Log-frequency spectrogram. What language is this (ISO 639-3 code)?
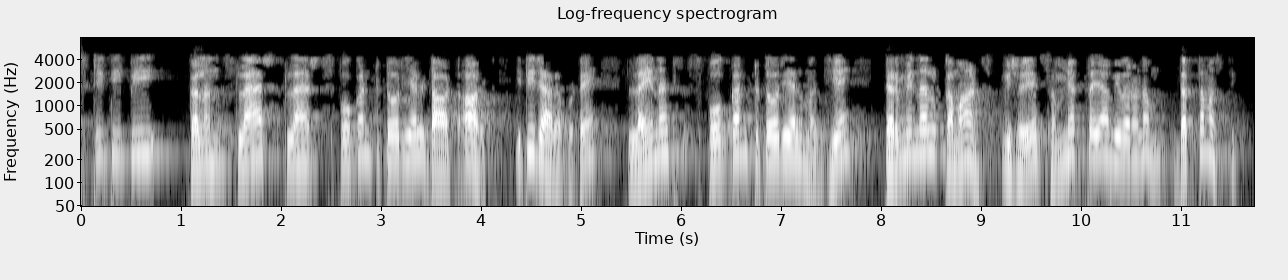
san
